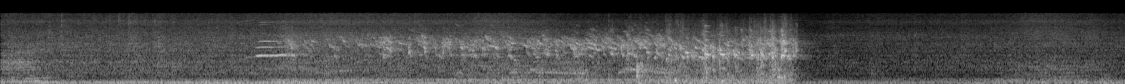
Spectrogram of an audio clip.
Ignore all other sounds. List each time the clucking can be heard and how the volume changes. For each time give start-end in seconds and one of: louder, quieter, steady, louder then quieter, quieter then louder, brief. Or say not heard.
2.7-8.0 louder.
